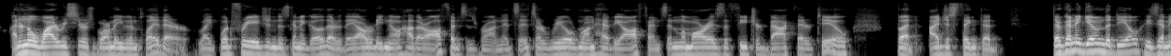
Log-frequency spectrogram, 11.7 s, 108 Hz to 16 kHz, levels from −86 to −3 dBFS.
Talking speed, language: 285 wpm, English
